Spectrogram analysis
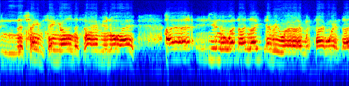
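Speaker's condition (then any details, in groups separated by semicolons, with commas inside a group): Throat cancer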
